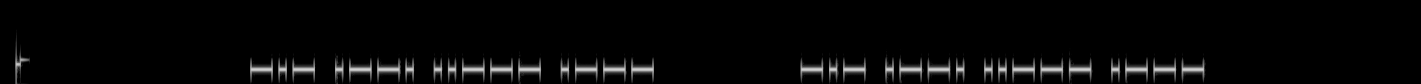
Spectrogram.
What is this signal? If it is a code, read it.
Morse code, heard as a keyed tone, about 17 wpm, 700 Hz. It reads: KP2J KP2J
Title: DXCC-100 Call Signs - 4 Characters - Repeated 2x - 17wpm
